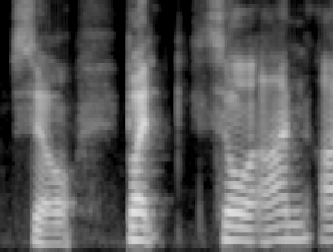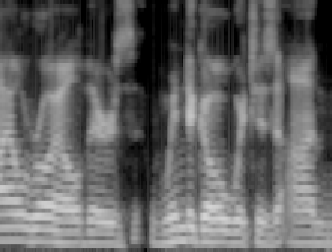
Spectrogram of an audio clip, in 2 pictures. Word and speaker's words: Royale: I mispronounced it Al Royale you said it has a e on the end so what's it it has the e but it's only pronounced Royal okay well this location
